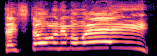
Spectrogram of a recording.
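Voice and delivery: high shrill panicked scream. A narrator's reading. A patient screaming to the ward. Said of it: "screamed someone else".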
